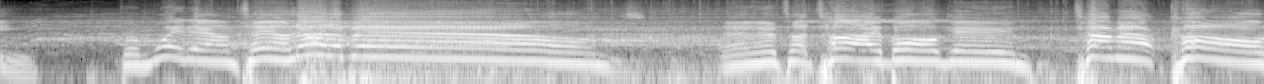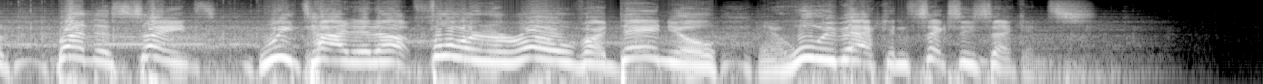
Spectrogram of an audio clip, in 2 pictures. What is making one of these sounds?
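Young women cheer and shout together.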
